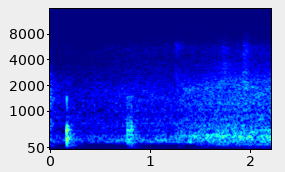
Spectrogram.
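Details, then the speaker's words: 2025 Jayco Jayfeather 19MRK travel trailer furnace switched on from wall thermostat; sharp click then steady airy whoosh with low hum building over two seconds; normal furnace start-up. "hear that kick on as you return underneath there. Now you'll notice when I shut that heat off, it does take a minute for that fan to cycle through before it shuts off."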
